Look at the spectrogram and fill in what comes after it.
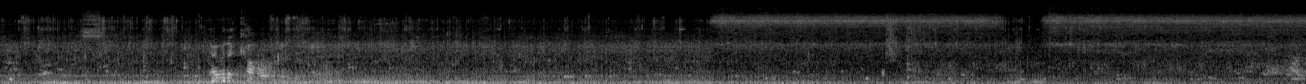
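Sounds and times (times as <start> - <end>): wheels rolling over paving: 0.0 - 13.0
high steady hiss: 7.2 - 13.0.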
